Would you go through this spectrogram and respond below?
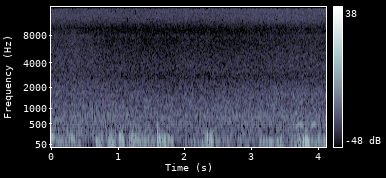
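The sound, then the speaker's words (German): A steady, low rush of ocean waves with soft swells rising and falling, blended with a breezy hiss and no voices. “Meditation mit Meeresrauschen zum mentalen Abschalten und Einschlafen”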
